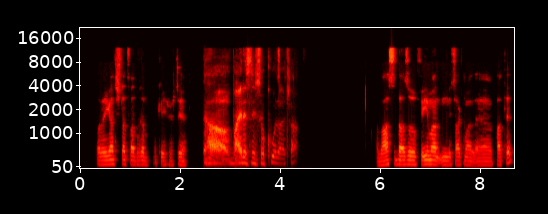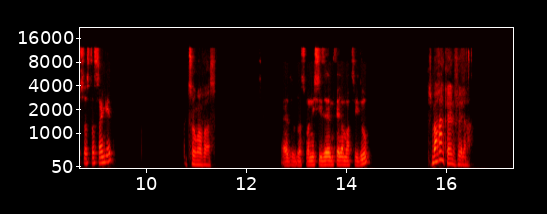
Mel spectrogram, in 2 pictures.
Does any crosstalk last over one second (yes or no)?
no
